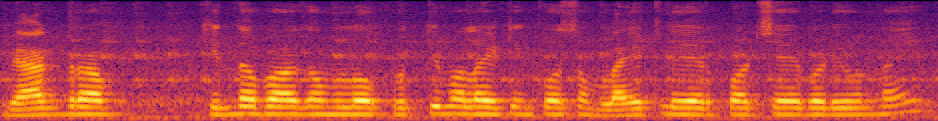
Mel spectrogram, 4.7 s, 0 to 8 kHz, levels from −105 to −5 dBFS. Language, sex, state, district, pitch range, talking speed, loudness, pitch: Telugu, male, Telangana, Mahabubabad, 165-175 Hz, 140 wpm, -18 LUFS, 170 Hz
